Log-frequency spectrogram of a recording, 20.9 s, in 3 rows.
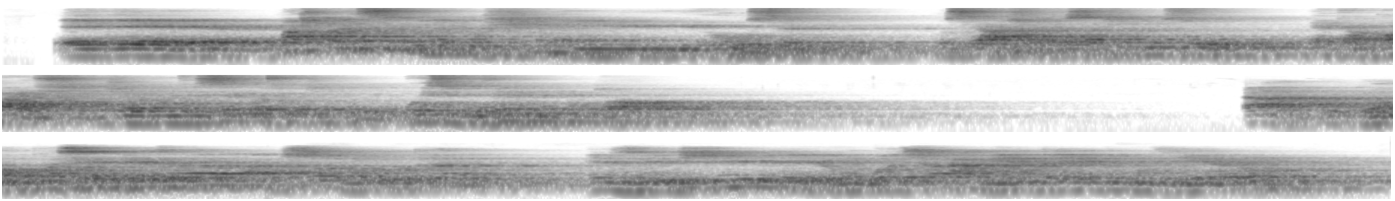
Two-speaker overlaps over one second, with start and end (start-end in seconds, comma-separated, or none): none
